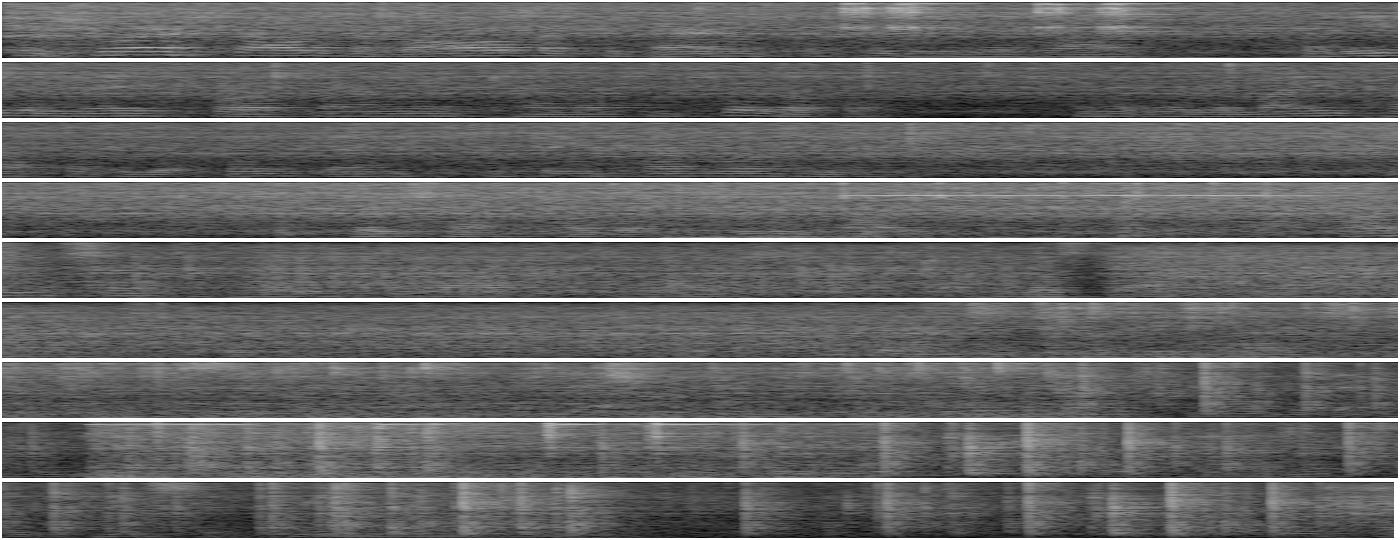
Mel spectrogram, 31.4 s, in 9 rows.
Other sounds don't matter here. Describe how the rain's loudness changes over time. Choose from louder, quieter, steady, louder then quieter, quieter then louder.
louder.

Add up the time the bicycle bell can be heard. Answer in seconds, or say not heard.
5 s.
